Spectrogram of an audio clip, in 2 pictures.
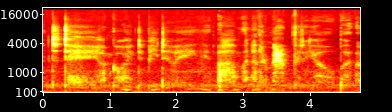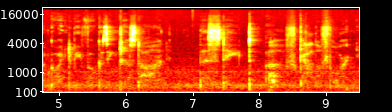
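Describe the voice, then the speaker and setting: Someone whispers over noticeable background noise. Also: fairly slow pace. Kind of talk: ASMR map tour, casual talk to camera. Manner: whispered, soft-spoken.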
